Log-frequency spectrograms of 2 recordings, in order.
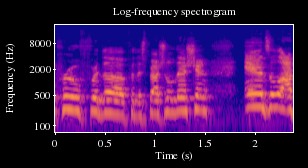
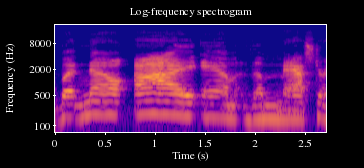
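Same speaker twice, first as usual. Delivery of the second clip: menacing Vader; 4 semitones lower, much slower than usual. Acted.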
